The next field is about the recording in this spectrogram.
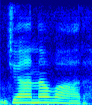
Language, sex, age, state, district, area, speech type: Kashmiri, female, 30-45, Jammu and Kashmir, Anantnag, rural, read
